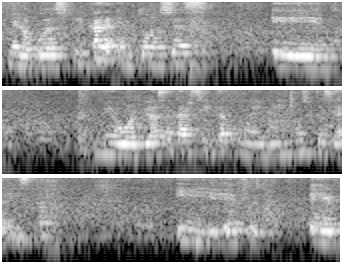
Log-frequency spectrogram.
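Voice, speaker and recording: A woman telling an emotional personal faith story, full of fillers. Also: medium pitch. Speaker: group member sharing testimony. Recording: echoey room, distant mic, background noise.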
